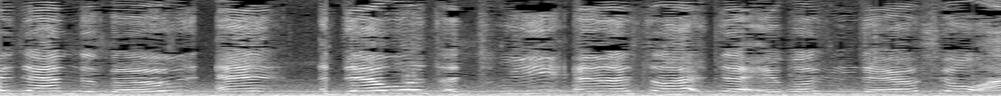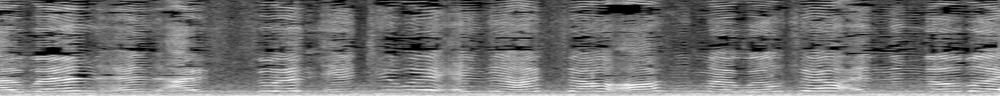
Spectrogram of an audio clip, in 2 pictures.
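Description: Steady low rumble of a road vehicle, heard from inside the cabin under continuous talking.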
